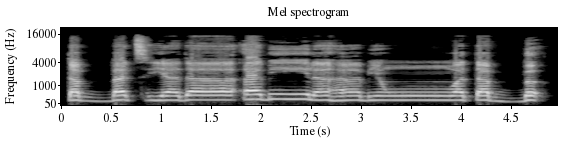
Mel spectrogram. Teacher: تب یہاں پر شدید قلقلہ ہوگا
